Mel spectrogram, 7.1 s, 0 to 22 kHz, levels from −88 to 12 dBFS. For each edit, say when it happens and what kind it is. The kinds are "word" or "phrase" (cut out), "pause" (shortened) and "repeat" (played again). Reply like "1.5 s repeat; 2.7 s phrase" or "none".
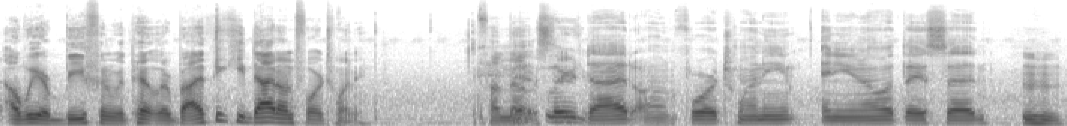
none

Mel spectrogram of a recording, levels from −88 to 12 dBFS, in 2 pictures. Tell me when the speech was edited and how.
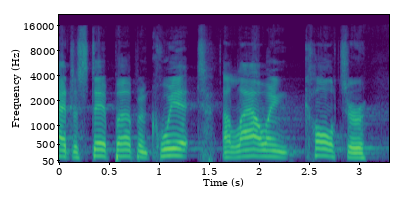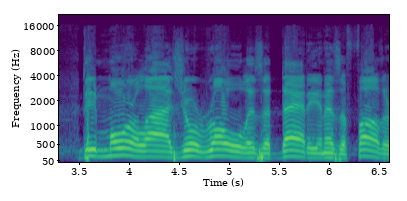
3.5 s word

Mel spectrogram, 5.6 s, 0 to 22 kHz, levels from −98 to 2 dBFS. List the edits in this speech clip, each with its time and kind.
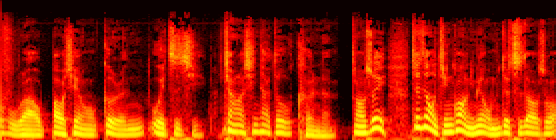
2.1 s pause; 3.4 s pause

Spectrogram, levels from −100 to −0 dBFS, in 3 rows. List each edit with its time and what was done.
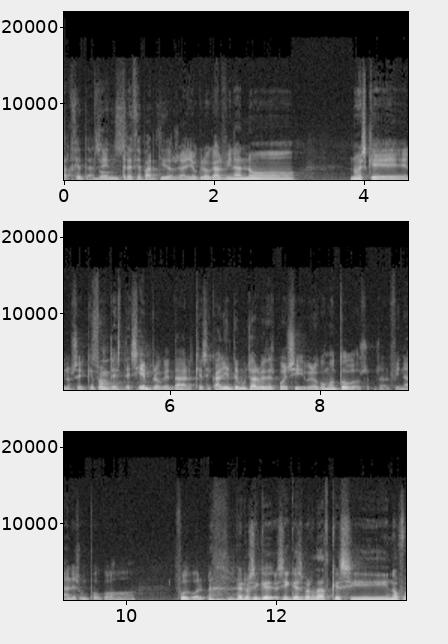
none

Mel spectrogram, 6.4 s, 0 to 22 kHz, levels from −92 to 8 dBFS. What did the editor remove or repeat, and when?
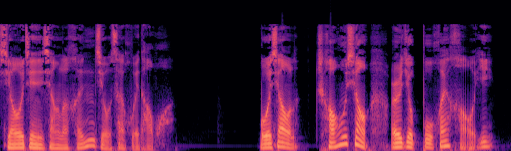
3.9 s pause

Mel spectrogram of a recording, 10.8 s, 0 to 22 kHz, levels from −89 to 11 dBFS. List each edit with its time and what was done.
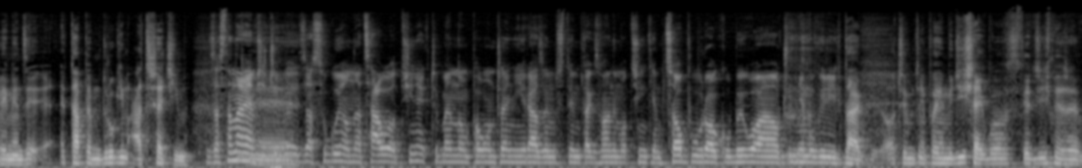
6.8 s word; 9.2 s word

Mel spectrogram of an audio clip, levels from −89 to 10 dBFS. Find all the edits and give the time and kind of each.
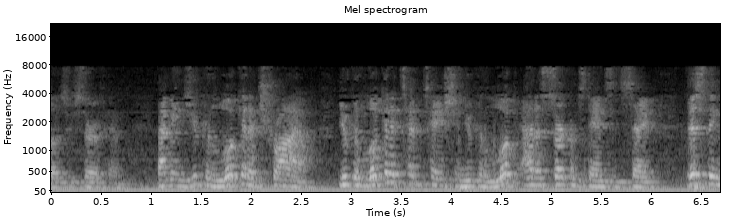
none

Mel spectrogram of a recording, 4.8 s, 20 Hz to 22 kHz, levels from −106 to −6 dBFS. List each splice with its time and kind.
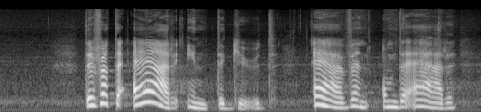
none

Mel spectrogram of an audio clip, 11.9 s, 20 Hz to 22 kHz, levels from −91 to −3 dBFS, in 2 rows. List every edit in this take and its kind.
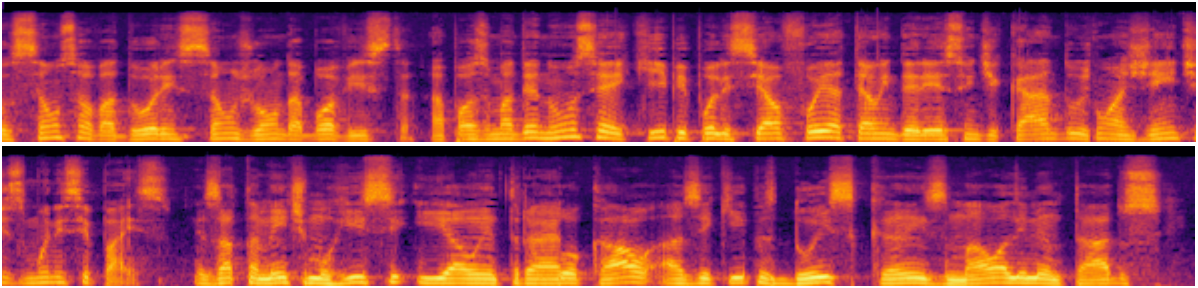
5.4 s word; 8.8 s word; 9.8 s word

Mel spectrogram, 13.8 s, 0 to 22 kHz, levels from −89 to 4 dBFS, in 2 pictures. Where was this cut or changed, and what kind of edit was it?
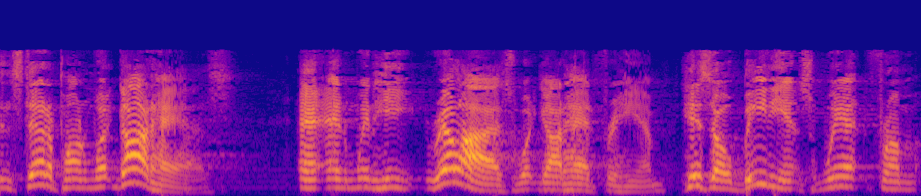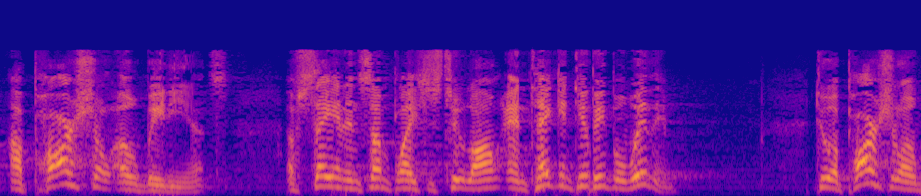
2.0 s pause; 5.1 s pause; 11.3 s word

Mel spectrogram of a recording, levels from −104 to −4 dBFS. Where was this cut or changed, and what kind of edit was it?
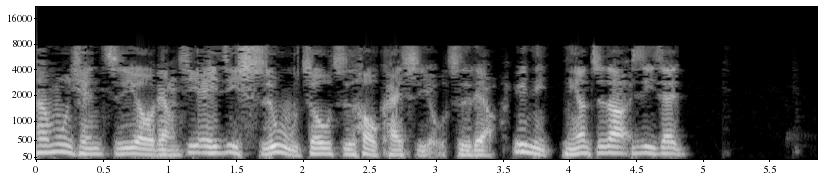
3.5 s pause; 4.5 s word

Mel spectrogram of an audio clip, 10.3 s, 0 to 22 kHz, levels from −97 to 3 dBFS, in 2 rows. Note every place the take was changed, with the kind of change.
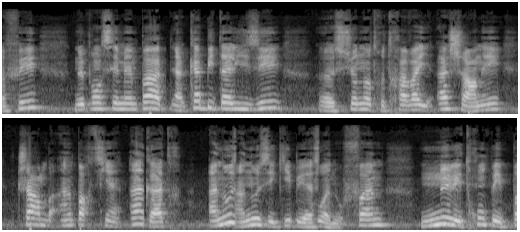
1.6 s word; 6.6 s word; 7.5 s word; 8.3 s word

